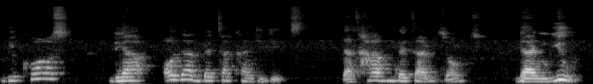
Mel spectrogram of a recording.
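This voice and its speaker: A man's voice: on the high side, a little slow. A man, a tired immigration advisor talking casually to viewers and often asking whether they understand. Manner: animated, asks rhetorical questions, repeats "do you understand". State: tired, yawning. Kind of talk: casual explainer talk to viewers. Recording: echoey room.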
